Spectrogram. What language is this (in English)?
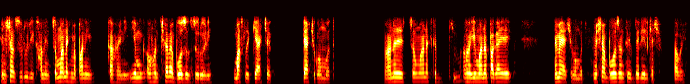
Kashmiri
